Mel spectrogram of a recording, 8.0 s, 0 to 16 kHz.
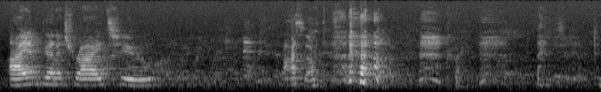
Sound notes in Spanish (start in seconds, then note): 4.3 Risas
